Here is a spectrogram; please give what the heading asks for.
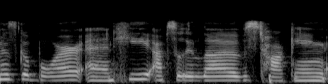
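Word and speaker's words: Gábor: to come and you say his name is kabor which happens to be the name of at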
